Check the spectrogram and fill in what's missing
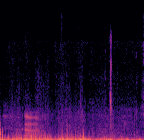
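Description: Steady, roaring wind buffets the microphone at Great Sand Dunes National Park, a loud continuous rush with low rumble throughout, and a person's voice briefly surfaces beneath it.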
